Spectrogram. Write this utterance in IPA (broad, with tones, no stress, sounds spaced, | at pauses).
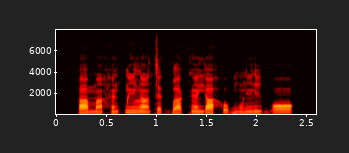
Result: a˧ m ã˧ h ɛ̃˧ k͡p ĩ˦ l ã˦˨ t ɛ˨ ɡ͡b a˨ k ɛ̃˧ j a˧ h o˧ b ũ˨ ɾ ĩ˨˦ ɾ i˧ b ɔ˦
